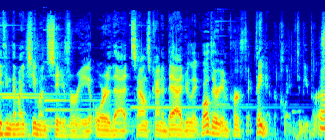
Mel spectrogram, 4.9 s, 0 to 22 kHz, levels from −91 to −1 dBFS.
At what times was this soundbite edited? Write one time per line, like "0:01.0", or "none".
0:02.0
